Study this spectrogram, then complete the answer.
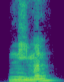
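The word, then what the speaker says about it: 你们: Nah, Teman-teman di sini ada kata baru yang kita belajar bahwa di sini enggak ada nadanya, Teman-teman. Gimana caranya enggak ada nada, Teman-teman? Dibacanya cepat, Teman-teman. Jadi, dibacanya adalah nyim nimen. Menya di sini dibacanya cepat, ya, Teman-teman.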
